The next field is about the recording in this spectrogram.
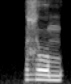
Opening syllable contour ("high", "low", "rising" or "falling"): low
